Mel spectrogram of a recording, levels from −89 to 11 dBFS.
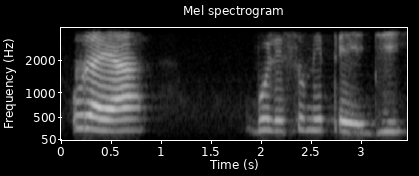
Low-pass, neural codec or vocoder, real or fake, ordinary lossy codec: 3.6 kHz; codec, 16 kHz, 8 kbps, FunCodec, trained on Chinese and English, 25 frames a second; fake; AAC, 24 kbps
